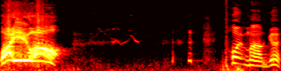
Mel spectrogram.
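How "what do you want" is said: very high, shrill, booming shouting. Retelling confronting an unknown visitor with his gun pointed, retelling a loud shout. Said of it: "the only thing I had going for me was a loud voice".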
